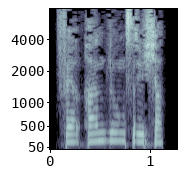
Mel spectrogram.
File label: "verhandlungssicher", German; adjectives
